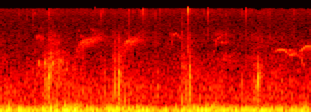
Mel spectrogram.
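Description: Footsteps on a concrete floor: a handful of short, sharp steps over a steady low rumble on the microphone.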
